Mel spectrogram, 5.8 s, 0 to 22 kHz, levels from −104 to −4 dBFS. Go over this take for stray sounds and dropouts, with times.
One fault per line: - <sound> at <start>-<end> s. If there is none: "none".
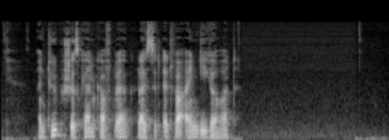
none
